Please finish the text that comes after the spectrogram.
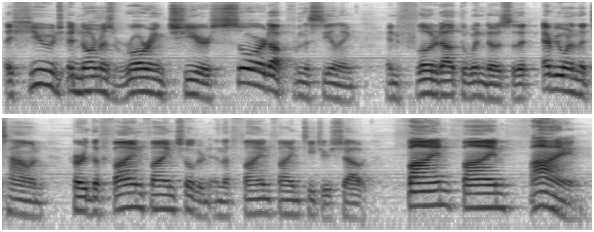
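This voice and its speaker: Male storyteller for children's read-aloud; lively, swooping intonation, emphatic, chatty asides to young listeners. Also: medium pitch, normal speed, few pauses. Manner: animated, emphatic, explains to listeners.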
